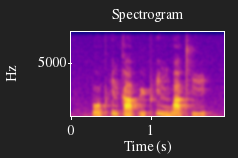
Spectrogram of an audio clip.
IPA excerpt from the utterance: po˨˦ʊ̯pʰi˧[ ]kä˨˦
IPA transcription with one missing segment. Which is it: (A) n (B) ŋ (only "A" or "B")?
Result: A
